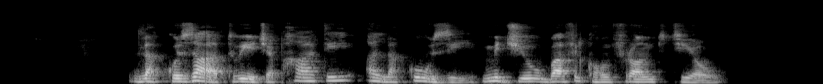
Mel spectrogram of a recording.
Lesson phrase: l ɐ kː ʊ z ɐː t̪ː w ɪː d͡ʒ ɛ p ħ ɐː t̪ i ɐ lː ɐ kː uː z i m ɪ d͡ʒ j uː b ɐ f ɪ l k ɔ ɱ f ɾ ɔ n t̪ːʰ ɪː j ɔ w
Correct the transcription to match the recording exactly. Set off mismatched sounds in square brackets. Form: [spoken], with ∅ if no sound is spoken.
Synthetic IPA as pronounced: l ɐ kː ʊ z ɐː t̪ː w ɪː d͡ʒ ɛ p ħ ɐː t̪ i ɐ lː ɐ kː uː z i m ɪ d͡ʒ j uː b ɐ f ɪ l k ɔ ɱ f ɾ ɔ n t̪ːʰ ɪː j ɔ w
